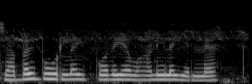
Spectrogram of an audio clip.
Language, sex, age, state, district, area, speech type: Tamil, female, 18-30, Tamil Nadu, Kallakurichi, urban, read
